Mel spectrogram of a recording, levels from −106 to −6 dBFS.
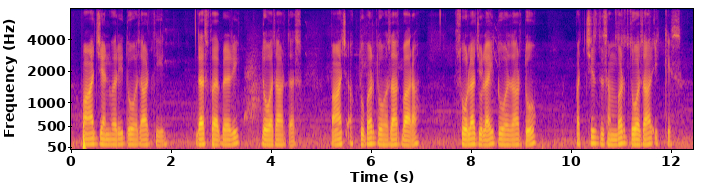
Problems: none marked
